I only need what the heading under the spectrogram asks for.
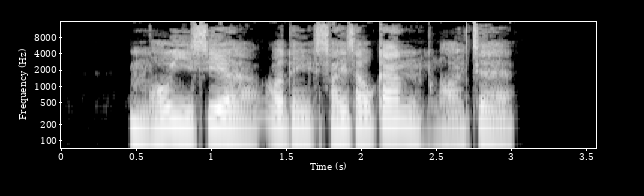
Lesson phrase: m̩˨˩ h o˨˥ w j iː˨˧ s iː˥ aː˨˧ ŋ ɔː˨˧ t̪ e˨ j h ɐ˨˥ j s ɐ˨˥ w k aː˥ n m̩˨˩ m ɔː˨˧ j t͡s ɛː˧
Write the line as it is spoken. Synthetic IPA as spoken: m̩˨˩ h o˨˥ w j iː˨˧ s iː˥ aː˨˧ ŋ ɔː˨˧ t̪ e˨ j s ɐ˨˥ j s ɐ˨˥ w k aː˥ n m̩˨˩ ŋ ɔː˨˧ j t͡s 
